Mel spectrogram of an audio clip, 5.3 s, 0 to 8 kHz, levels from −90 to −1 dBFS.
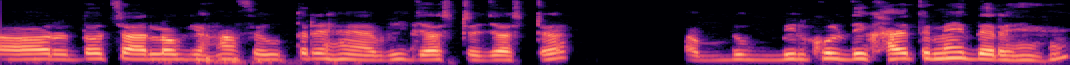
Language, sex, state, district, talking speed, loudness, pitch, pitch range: Hindi, male, Chhattisgarh, Balrampur, 245 wpm, -19 LUFS, 190 Hz, 175-205 Hz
